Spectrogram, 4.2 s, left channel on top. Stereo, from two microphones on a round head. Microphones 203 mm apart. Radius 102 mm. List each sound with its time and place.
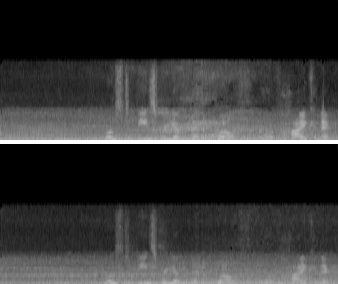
1.3 s a woman speaking: 35° left (ahead or behind), 1.6 m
